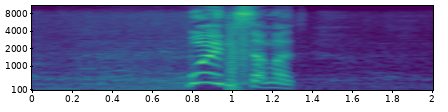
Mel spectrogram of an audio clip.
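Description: A motor vehicle passing in the street, its noise swelling over the first second, with a short single spoken word from a man about a second in.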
